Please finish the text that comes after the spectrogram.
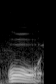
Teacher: ওটা উচ্চারণ করার সময় আমাদের জীবটা গুটিয়ে যায় এবং আমাদের ঠোট যে রয়েছে কুচকে যায়। যার জন্য এটাকে বলছি আমরা কুঞ্চিত স্বরধ্বনি।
